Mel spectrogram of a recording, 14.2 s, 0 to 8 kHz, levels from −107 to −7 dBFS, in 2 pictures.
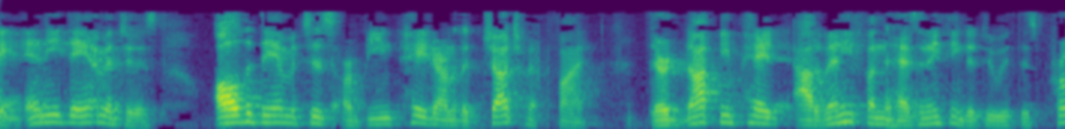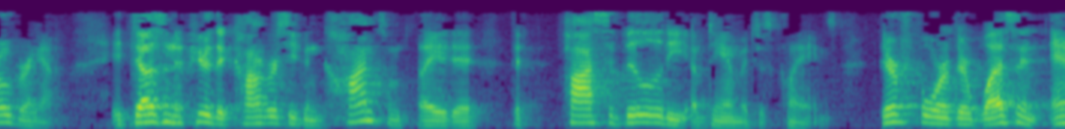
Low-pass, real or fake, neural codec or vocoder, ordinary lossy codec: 7.2 kHz; fake; codec, 16 kHz, 0.8 kbps, ZipCodec; MP3, 24 kbps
